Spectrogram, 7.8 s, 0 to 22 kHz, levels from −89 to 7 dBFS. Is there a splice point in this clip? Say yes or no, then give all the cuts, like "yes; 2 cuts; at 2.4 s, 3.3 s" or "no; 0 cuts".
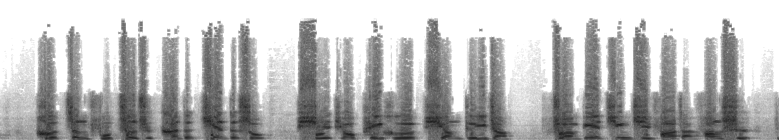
no; 0 cuts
